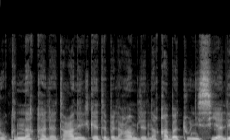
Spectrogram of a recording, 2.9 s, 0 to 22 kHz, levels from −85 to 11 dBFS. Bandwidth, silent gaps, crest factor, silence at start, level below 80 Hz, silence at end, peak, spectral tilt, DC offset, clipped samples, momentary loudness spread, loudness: 17 kHz; none; 16 dB; 0 s; -48 dBFS; 0 s; -4 dBFS; -4.5 dB/octave; under 0.1%; under 0.1%; 4 LU; -20 LUFS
